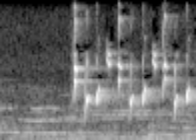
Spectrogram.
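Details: Caged European goldfinch bursting into quick, bright twittered song after a brief quiet start, with evenly spaced high chirps about eight per second.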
